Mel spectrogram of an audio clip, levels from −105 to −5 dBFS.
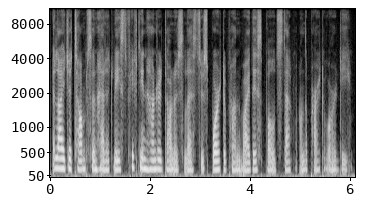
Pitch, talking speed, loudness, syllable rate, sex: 175 Hz, 205 wpm, -21 LUFS, 5.0 syllables/s, female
